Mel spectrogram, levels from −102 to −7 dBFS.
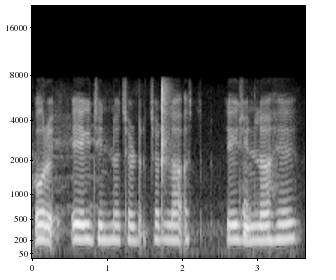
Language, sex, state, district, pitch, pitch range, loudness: Hindi, female, Uttar Pradesh, Saharanpur, 205 Hz, 200-210 Hz, -21 LUFS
